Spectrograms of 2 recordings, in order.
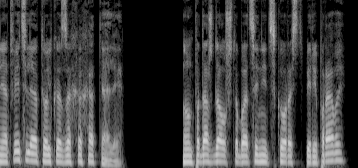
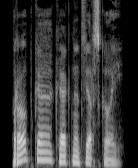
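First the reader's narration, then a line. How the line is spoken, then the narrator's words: Sighed. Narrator (Russian): вздохнул Раевский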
